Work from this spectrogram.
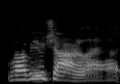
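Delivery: bad Australian accent, slow and drawn-out. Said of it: "my bad Australian accent".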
